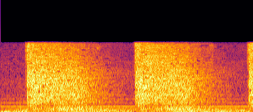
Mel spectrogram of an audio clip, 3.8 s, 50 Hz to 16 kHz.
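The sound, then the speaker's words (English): Two loud gunshots from a Smith & Wesson Model 99 pistol, fired by a sheriff's deputy. Each shot is a sharp blast followed by a long, slowly fading rumble, with the second shot coming about a second and a half after the first. “Stearns County Deputy Sheriff Joe Litchie shoots rounds from his new Smith & Wesson 99.”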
